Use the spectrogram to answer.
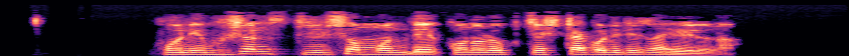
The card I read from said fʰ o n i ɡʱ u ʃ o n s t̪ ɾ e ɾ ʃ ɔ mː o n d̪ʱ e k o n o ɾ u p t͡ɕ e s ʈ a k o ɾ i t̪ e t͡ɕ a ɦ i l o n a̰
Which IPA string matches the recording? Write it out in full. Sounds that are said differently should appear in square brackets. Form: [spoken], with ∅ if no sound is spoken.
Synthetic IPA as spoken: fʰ o n i [bʱ] u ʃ o n s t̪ ɾ [i] ɾ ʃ ɔ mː o n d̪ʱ e k o n o ɾ u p t͡ɕ e [ʃ] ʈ a k o ɾ i t̪ e t͡ɕ a ɦ i l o n a̰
